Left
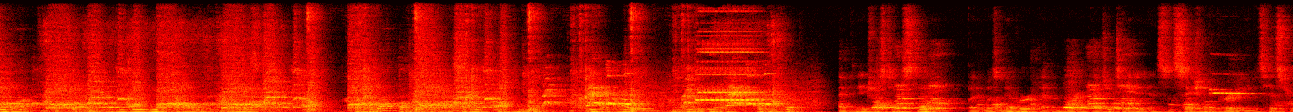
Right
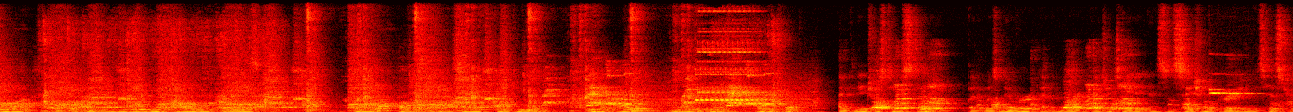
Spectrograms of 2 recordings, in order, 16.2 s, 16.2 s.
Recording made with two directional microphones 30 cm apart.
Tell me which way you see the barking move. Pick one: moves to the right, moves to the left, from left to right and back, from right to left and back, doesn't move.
moves to the right.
